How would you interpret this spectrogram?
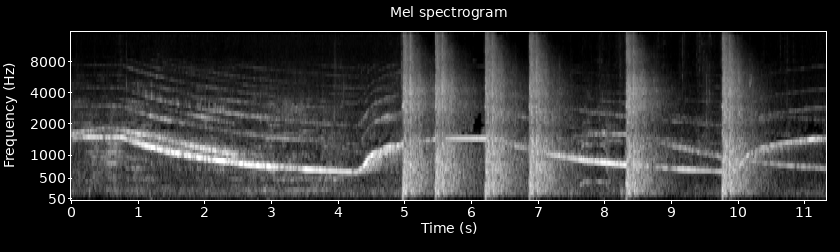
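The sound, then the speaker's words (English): Six loud, sharp gunshots ring out in quick succession over a wailing emergency siren, after several seconds of the siren sounding alone; no voices are heard. The shots are Fresillo firing his gun six more times into Sammy Yatim, recorded on a bystander's video. “Here's the audio of those few seconds, including the 6 gunshots.”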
